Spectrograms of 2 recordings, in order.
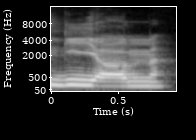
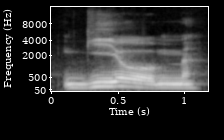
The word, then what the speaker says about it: Guillaume: D'ailleurs, quand je me présente, je dis « Salut, moi, c'est Guillaume ». Mais les Parisiens m'appellent Guillaume. C'est juste une petite différence d'accent qui ne pose aucun problème de compréhension.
